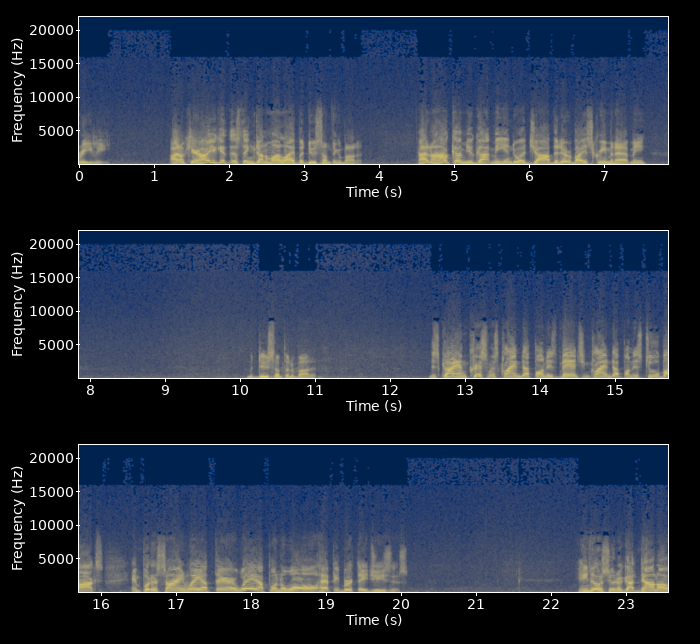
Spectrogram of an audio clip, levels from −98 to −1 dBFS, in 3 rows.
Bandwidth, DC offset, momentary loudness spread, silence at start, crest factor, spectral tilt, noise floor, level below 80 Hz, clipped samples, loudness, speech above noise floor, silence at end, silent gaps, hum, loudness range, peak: 16.5 kHz; under 0.1%; 11 LU; 0 s; 16 dB; -5 dB/octave; -55 dBFS; -58 dBFS; under 0.1%; -21 LUFS; 34 dB; 0 s; none; none; 7 LU; -6 dBFS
